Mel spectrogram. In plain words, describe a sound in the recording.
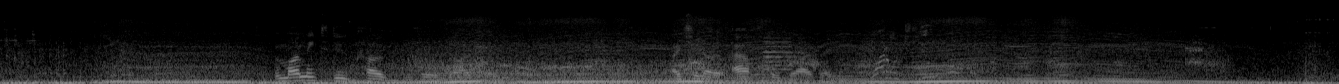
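A motorcycle engine starts and revs up and down as it rides off.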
